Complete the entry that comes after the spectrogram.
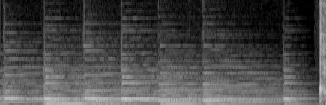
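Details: Soft keyboard music with a sequence of sustained chords changing about every half second, and no animal sound.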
